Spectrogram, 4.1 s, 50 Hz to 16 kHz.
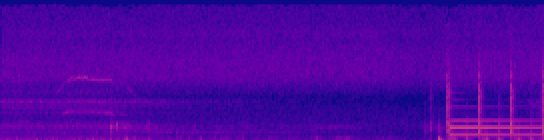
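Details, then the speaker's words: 2010–2012 Dodge Ram 1500-3500 cab, quiet then rapid clicking behind the dash from a failing blend door actuator; air comes only as air conditioning and to the feet. "uh today we got a problem with our blender door actuator here and uh this is the sound it makes if it will do it or not"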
